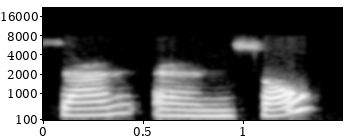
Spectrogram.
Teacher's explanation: it was a voiceless alveolar fricative. We know it was S, and we choose the word sun and soul.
